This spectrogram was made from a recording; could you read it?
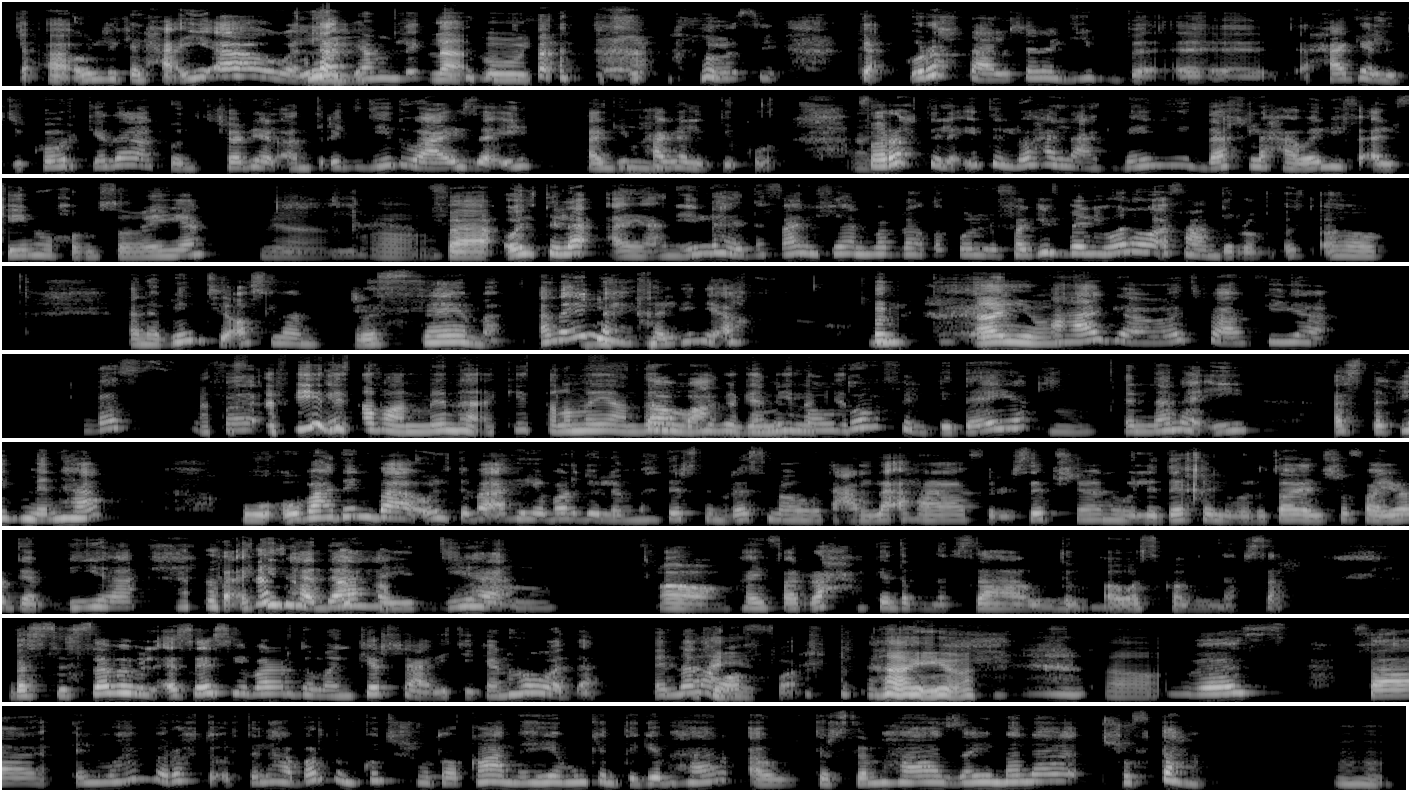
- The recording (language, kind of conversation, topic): Arabic, podcast, إزاي تخلّي هوايتك مفيدة بدل ما تبقى مضيعة للوقت؟
- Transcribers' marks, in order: laughing while speaking: "والّا أجاملِك؟ بُصي"; laugh; chuckle; chuckle; laughing while speaking: "أخُد حاجة وأدفع فيها!"; other background noise; in English: "الreception"; distorted speech; laughing while speaking: "أيوه. أيوه"; chuckle; laughing while speaking: "بس"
